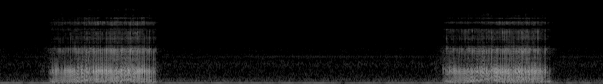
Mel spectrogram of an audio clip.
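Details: Two long, rough, rattling snoring breaths about four seconds apart over quiet room hum; snoring during sleep.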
